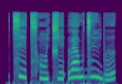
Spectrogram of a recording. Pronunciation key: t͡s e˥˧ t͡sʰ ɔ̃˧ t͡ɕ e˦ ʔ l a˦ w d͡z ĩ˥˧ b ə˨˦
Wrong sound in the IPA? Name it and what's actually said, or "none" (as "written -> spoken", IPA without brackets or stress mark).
none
